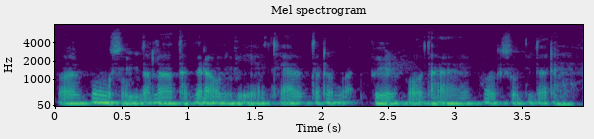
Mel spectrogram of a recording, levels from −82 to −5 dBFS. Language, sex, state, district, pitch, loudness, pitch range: Hindi, male, Uttar Pradesh, Varanasi, 120 Hz, -34 LUFS, 110-125 Hz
